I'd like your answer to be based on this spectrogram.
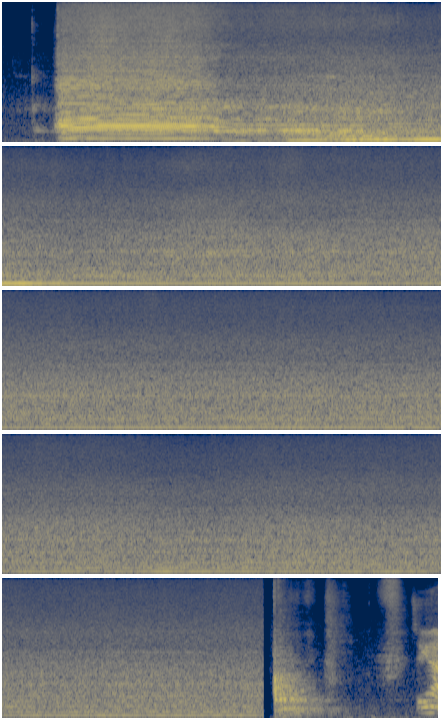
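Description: A humidifier machine switched on in a young silkworm rearing centre gives a steady broadband whoosh with a low hum, starting with a louder burst and then holding even for about twenty seconds before cutting off.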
